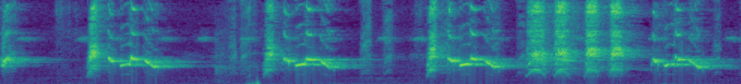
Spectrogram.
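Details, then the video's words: Sooty-headed bulbul in lively, persistent original song used as a lure for other bulbuls: bright bubbly phrases of short warbled whistles with a few higher chirps, bursting out about every second, with one dull knock partway through. "Suara Burung Kutilang Gacor ASLI Tanpa isian, Ampuh untuk Pikat Kutilang bikin kutilang Ribut gacor"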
